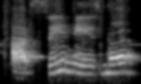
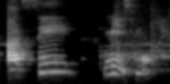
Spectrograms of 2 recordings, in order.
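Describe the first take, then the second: First: The two words run together, said more quickly. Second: The two words are said separately, more slowly. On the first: It means also or in addition. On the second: It means in the same way.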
